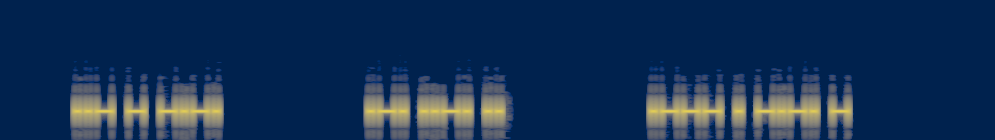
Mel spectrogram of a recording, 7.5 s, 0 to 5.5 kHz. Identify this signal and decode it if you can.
Morse code, heard as a keyed tone, about 30 wpm, 550 Hz. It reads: UTC RFI JECT
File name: Ultimate Word List / 30WPM Ultimate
